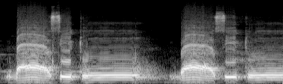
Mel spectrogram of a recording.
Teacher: ता पर दो पेश है तुन, लेकिन दो पेश के बाद राल है तो इख्फा होगा, यानी कि इस दो पेश की आवाज़ को हाइड करेंगे, तू पढ़ेंगे, आवाज़ को नाक में ले जाएंगे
